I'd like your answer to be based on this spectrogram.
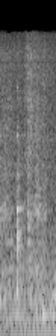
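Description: Onion, chives and garlic frying in oil in a pan, giving a soft, steady sizzle with a brief stirring scrape, close and quiet.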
